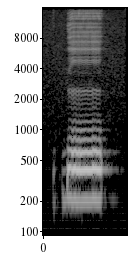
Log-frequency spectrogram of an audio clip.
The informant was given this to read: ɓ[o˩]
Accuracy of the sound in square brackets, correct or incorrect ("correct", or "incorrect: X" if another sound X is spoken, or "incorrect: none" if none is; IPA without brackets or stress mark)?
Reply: incorrect: o˧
